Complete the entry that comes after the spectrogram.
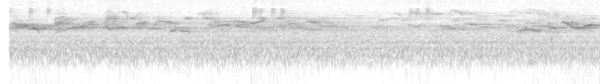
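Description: Several birds chirping and singing at once, many short calls and gliding whistles overlapping, over a steady hiss of outdoor background noise; the calls thin out around the middle and pick up again near the end.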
